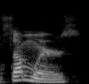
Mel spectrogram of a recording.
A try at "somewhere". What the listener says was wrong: you know there's not actually an S at the end of that word, right? Somewheres. And that's not actually the correct pronunciation of that. It's just somewhere.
